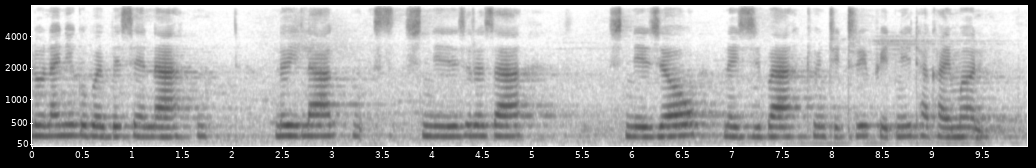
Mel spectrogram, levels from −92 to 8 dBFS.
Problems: low volume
